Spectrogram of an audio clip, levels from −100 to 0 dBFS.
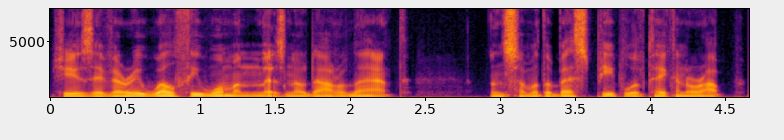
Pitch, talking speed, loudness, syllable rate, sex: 95 Hz, 270 wpm, -17 LUFS, 6.9 syllables/s, male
